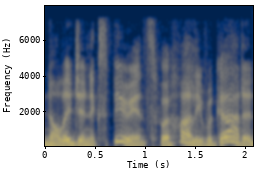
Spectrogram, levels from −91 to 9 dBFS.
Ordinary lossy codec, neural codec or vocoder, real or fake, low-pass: MP3, 64 kbps; codec, 16 kHz, 6 kbps, DAC; fake; 7.2 kHz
